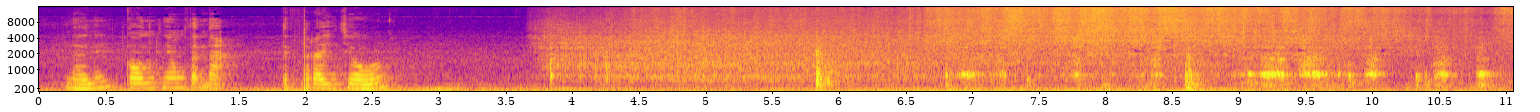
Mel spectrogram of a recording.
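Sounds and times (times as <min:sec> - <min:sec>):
egg yolk sizzling in a wok: 0:03.7 - 0:11.0
plastic spatula scraping pan: 0:06.8 - 0:11.0.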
